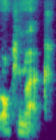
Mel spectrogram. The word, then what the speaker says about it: Auchinleck: And moving that you talk a lot about, you mentioned him already before, but Claude Auchinleck, have I pronounced that right?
